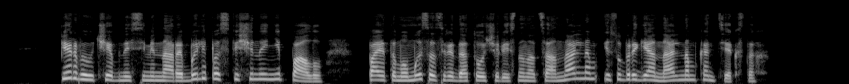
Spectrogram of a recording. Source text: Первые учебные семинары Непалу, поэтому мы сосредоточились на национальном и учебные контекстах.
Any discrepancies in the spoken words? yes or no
yes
